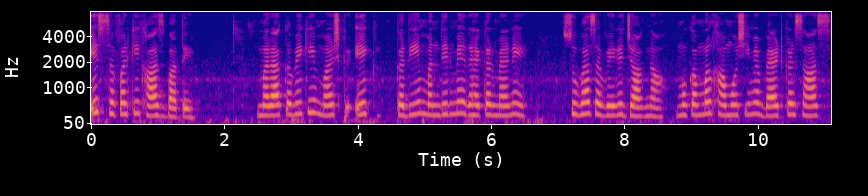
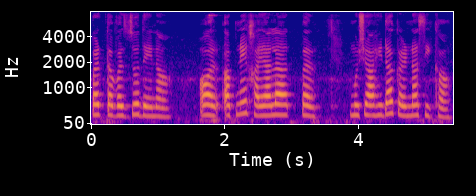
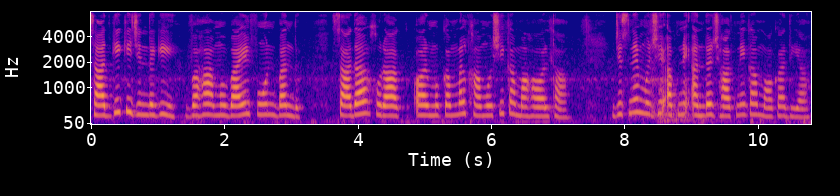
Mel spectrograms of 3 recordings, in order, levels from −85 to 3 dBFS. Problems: none marked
